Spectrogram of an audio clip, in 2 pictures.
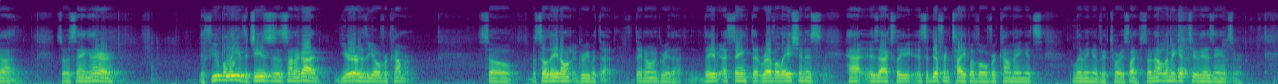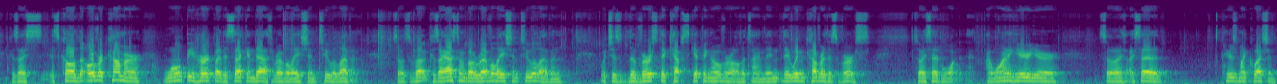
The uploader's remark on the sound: Preached at The Church at Brimley. Toronto, Canada.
